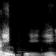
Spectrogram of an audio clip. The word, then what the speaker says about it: Enki: how do you spell that? Inky. It's ENKI. Oh, Inky.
